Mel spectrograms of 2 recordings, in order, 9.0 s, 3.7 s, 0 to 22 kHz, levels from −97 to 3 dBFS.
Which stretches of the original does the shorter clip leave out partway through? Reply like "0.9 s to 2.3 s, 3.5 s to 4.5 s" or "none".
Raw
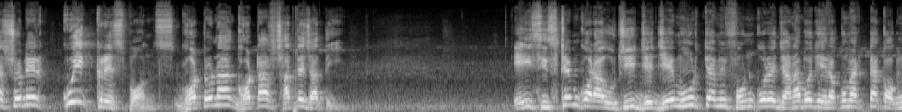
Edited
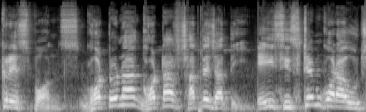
3.4 s to 5.0 s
